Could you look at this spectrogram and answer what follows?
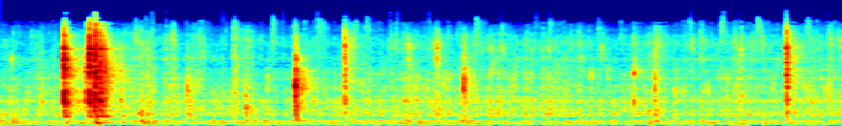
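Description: Shrimp heads drop into a cooking pot and get stirred, giving sharp clinks and scrapes of a utensil against the pot over a faint sizzle, with scattered quieter knocks following.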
